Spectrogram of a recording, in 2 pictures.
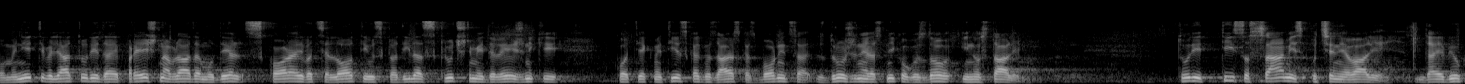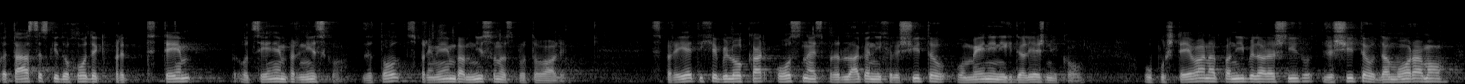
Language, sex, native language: Slovenian, male, Slovenian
